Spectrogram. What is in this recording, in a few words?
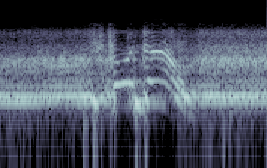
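English aircraft destroyed mood med; War Thunder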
